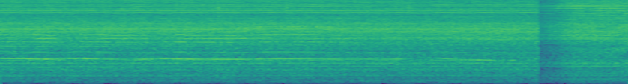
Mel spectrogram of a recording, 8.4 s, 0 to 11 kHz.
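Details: Vacuum pump evacuating the lines of a 9,000 BTU ductless heat pump install for about half an hour, pulling toward 300 microns or below. Steady high-pitched even hum until it cuts off. Pulling down normally; later held at 200 microns, no leaks.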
